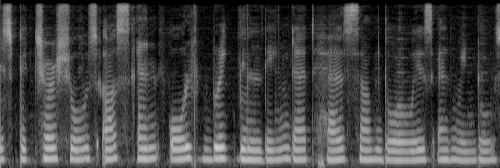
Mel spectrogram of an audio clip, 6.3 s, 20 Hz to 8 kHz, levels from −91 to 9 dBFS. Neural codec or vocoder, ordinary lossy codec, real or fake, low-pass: codec, 44.1 kHz, 2.6 kbps, SNAC; none; fake; 7.2 kHz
